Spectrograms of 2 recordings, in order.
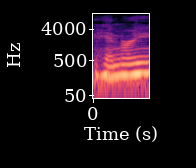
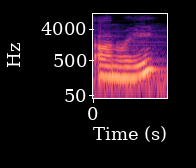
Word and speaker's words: Henri: I've always pronounced it Henri, but I guess it's Henri.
